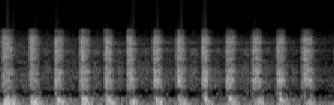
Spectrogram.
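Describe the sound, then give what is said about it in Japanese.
Rhythmic panting from a breathing exercise: the belly is pushed out to inhale and pulled in to exhale, with a short voiced 'ha' on each exhale. Many evenly spaced, breathy puffs follow one another in a steady, quick pulse. “膨らまして吸って、へこまして吐く。そして吐くときにハッハッハッってやりますよね。それをやっていきますね。”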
